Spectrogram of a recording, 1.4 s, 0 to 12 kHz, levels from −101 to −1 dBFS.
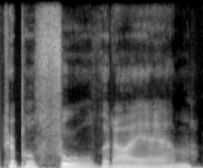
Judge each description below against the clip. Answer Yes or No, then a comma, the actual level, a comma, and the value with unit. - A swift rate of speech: Yes, fast, 220 wpm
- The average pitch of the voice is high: No, low, 125 Hz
